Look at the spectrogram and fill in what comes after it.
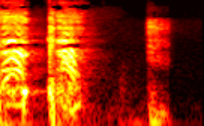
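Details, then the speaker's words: Two quick, harsh, deliberately produced coughs from an adult during a radio show test of a cough button, followed by a brief softer breathy burst. "Well, how are you going to convince me and the listeners that you are sick if I can't even hear you cough?"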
